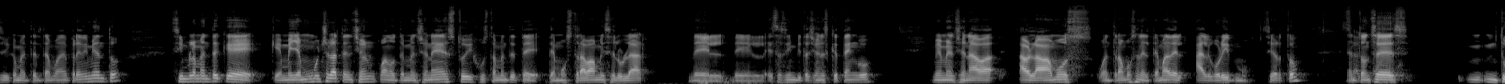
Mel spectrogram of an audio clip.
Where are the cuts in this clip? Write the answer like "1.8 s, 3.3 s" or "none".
none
